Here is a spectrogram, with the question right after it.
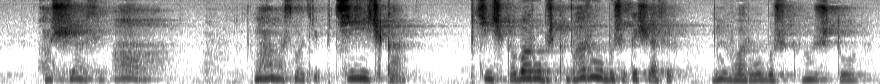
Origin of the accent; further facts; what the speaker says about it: Magnitogorsk, Chelyabinsk Oblast, Russia; now in Sredneuralsk, Russia; из которого я приехала в Среднеуральский монастырь, из Магнитогорска, это очень крупный, достаточно крупный город.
